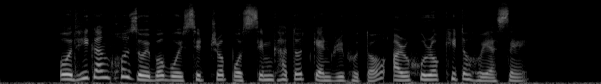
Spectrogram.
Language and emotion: Assamese, neutral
